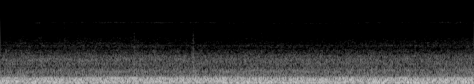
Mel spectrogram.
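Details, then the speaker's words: 1993 VW Passat B3 1.9 turbodiesel, faint steady high whistle over engine and road rumble when accelerating from second gear on, not in first; owner suspects turbo or burnt pipe, unconfirmed. "на первое не свисти скорость небольшая но со второй начиная уже газу даешь и свистит мне почему то кажется что это турбина"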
